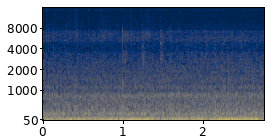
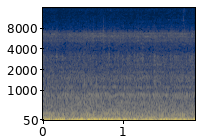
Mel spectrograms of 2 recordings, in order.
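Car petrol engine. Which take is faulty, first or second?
first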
